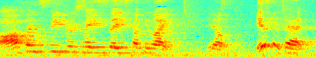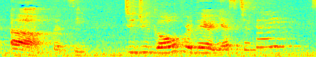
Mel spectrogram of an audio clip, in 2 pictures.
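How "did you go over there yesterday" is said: rising question-like tune on yesterday. Example of a General English question: rising pitch on yesterday. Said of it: "So you can have a rise".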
